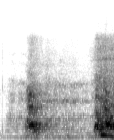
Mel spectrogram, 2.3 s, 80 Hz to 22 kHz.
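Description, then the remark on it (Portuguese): Several dogs from a home kennel, along with dogs from the street, bark in two loud bursts separated by a stretch of softer, continuous yapping and whining. No one speaks. “É isso que dá ter um canil em casa, parabéns. 5 mil cachorro, mais os da rua.”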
